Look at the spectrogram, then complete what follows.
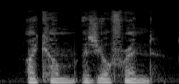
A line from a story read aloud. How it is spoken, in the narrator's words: Kua'ai whispered to the tree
